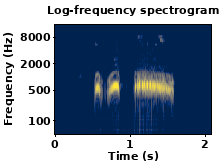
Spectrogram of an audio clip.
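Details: Single phrase from a spotted dove decoy used for trapping: two quick, soft rising-falling coos, then one longer, rough, level coo, set against silence.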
